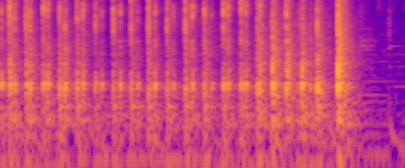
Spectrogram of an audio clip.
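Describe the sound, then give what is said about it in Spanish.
A rapid, steady series of hand taps on a hard desk surface, growing slightly louder for about three seconds and ending with one sharper final hit, like an improvised drum roll. “Listo. El redoble.”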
